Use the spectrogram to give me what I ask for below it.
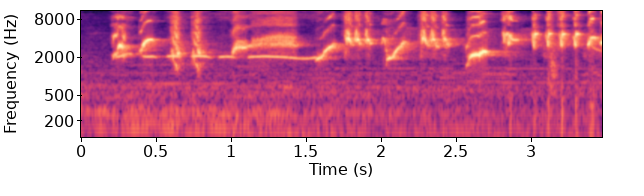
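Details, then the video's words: Hybrid myna kept as a master singer for training caged birds, giving a long steady whistled tone mixed with harsh squawky bursts, then a rapid series of short clipped notes. "JALAK HYBIRD GACOOR!! MASTERNYA PARA JUARA."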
